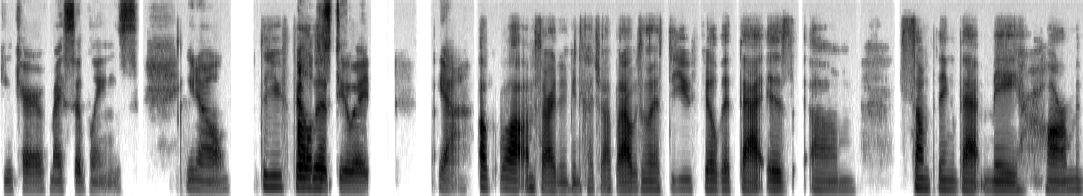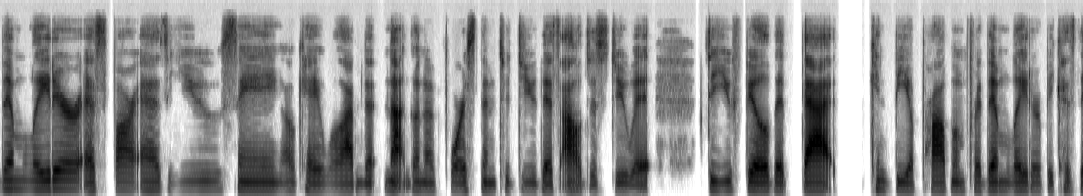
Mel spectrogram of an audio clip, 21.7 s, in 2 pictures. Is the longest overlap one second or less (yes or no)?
yes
